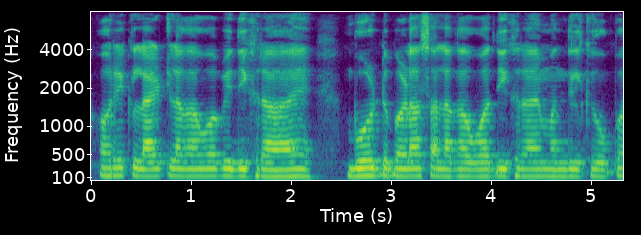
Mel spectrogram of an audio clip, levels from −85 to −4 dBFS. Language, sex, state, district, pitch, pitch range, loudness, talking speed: Hindi, male, Gujarat, Valsad, 125 Hz, 120-130 Hz, -17 LUFS, 225 wpm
